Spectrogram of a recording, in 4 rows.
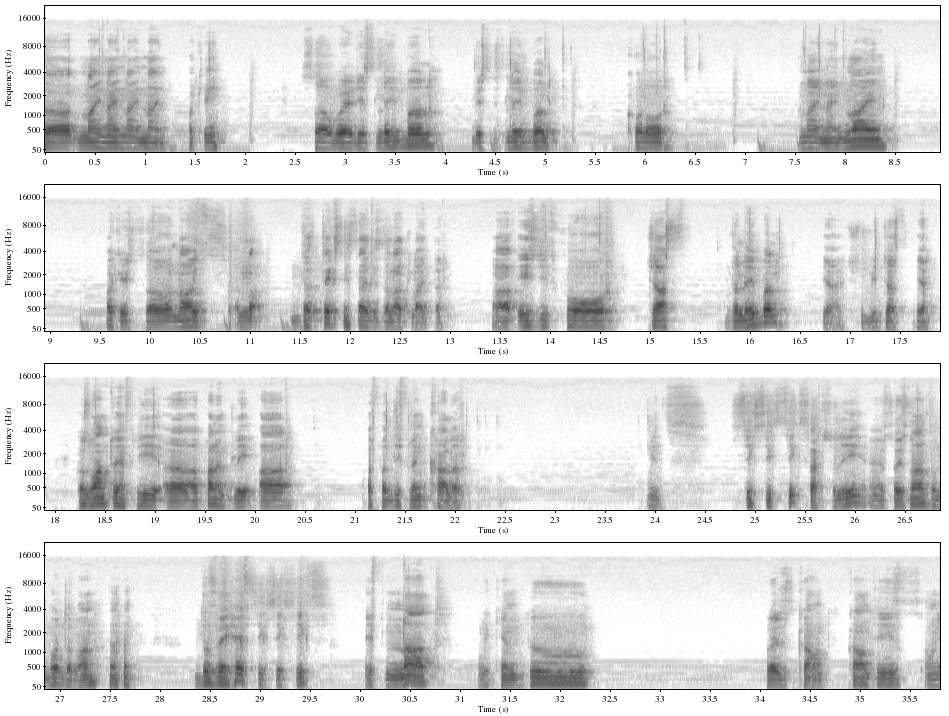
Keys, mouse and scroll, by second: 0.4 click, 0.6 ctrl+c, 0.6 typing, 2.9-3.3 scroll down 2, 5.2 scroll down 1, 5.2 Return, 5.5-6.8 typing, 7.8 typing, 14.4-16.4 typing, 15.2 double click, 18.4-20.8 space, 21.4 double click, 22.1 double click, 25.2 click, 25.5 ctrl+c, 25.6 typing, 28.5 alt+Tab, 32.1 alt+Tab, 33.6-34.1 scroll down 1, 34.1-34.7 scroll up 2, 35.0-35.8 scroll up 1.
